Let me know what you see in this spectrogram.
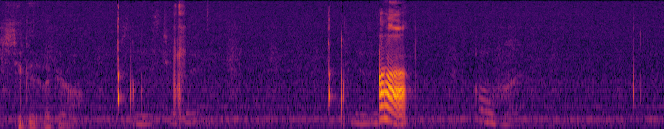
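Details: Infant girl with hiccups just after a bath: several short, sharp hiccup sounds amid soft cooing and adult murmuring.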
